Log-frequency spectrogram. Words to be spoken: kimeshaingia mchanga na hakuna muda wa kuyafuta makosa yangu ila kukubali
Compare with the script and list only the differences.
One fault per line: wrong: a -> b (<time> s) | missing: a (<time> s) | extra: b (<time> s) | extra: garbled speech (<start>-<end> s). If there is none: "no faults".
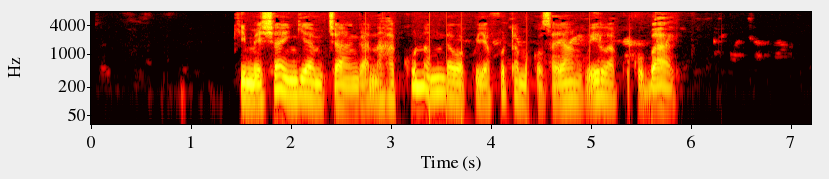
no faults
